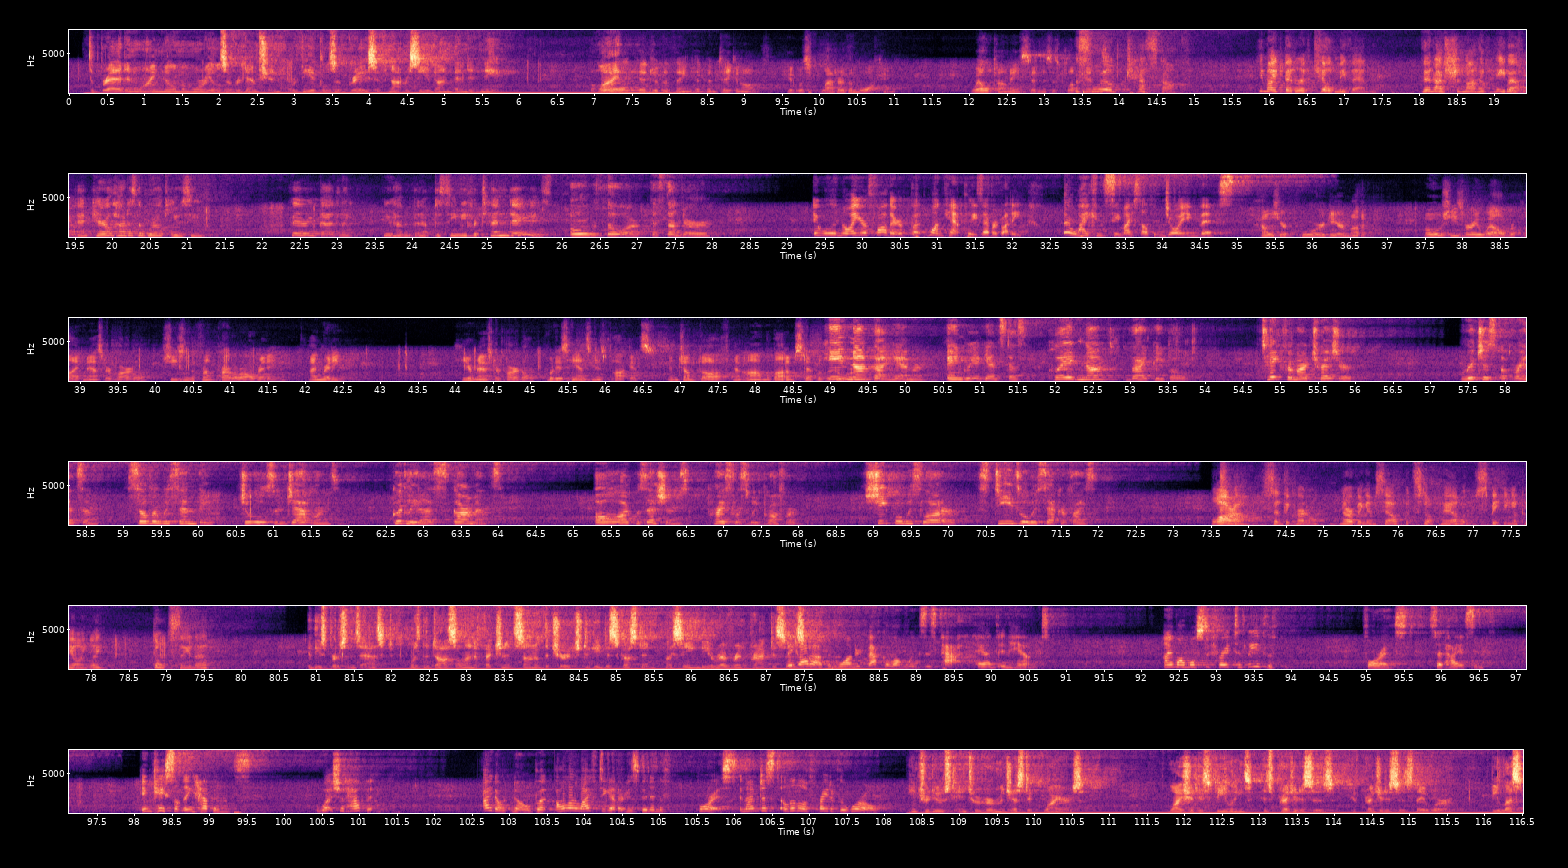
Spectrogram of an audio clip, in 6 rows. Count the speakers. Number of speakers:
six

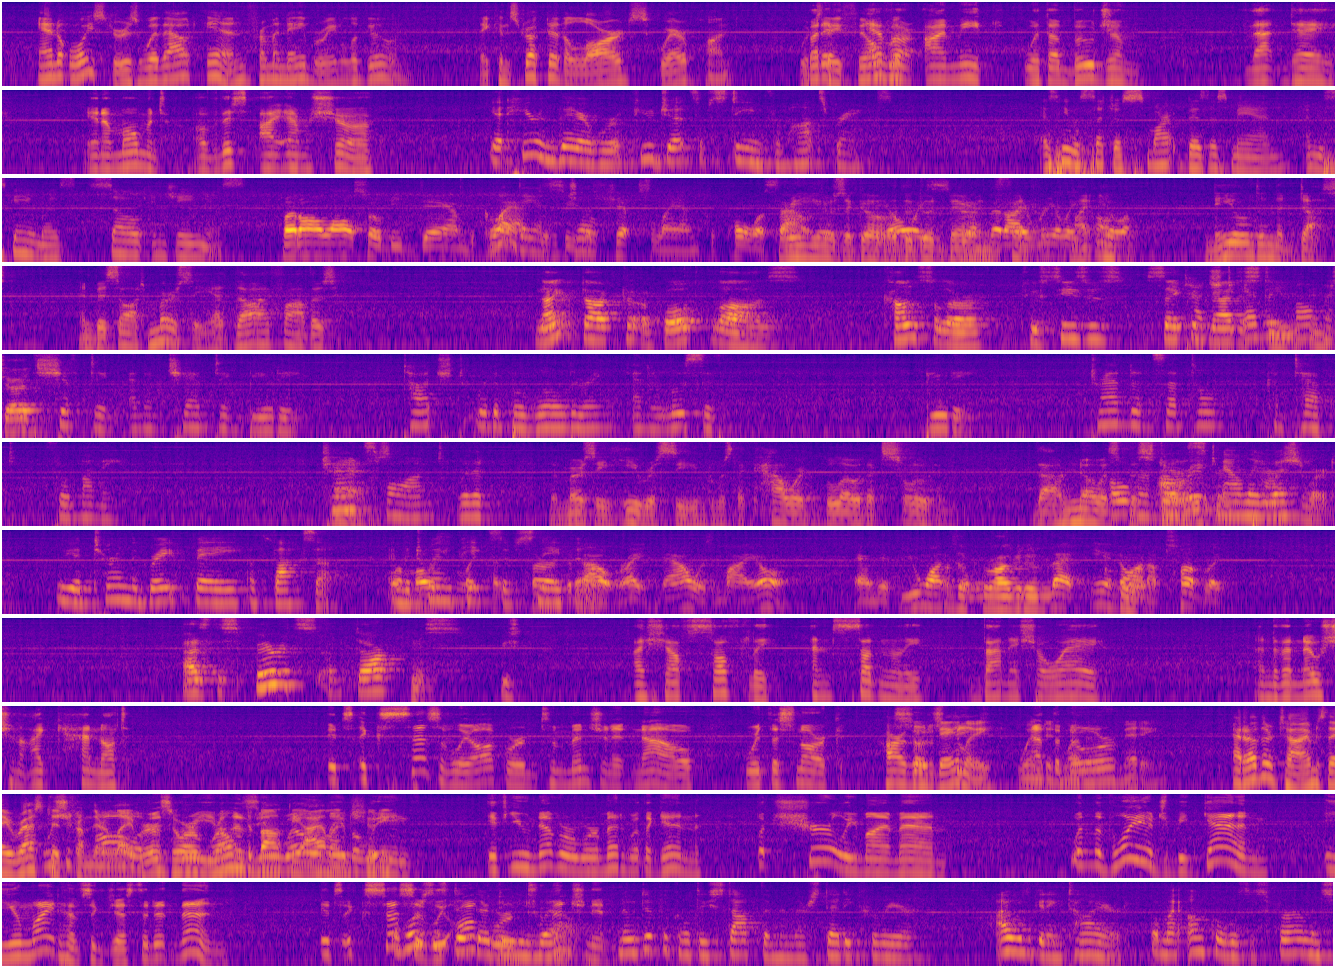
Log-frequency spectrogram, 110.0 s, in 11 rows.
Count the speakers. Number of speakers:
eight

